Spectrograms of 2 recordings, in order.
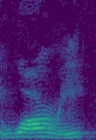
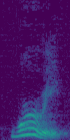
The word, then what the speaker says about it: worry: to work or worry don't say War II say worry don't worry another one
